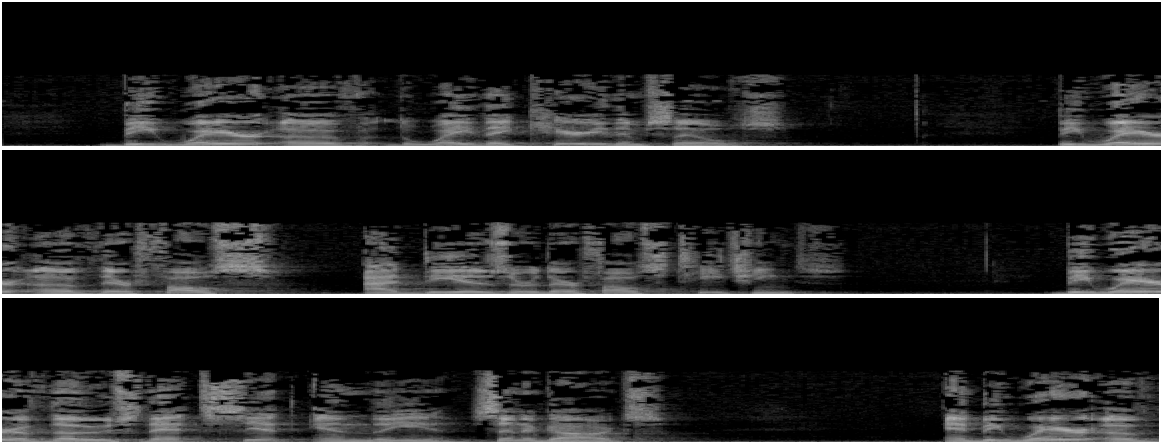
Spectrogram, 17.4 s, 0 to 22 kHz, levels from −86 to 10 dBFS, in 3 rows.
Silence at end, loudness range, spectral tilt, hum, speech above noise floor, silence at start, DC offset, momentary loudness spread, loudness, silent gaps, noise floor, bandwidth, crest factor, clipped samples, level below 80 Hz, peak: 0 s; 5 LU; -2.5 dB/octave; none; 30 dB; 0.05 s; under 0.1%; 12 LU; -25 LUFS; none; -57 dBFS; 11.5 kHz; 22 dB; under 0.1%; -56 dBFS; -6 dBFS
